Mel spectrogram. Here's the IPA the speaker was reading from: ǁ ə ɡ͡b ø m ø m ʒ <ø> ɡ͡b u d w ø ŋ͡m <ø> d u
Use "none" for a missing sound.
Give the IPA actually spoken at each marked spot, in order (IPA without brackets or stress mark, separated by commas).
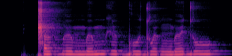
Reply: ø, ø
